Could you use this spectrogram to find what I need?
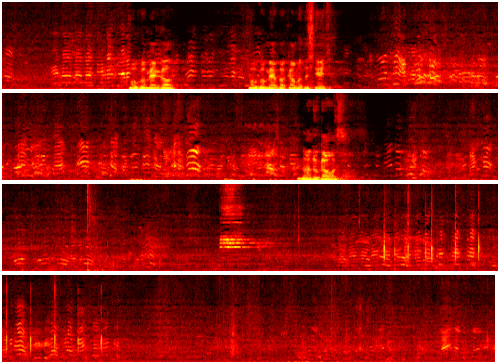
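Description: Young players and onlookers shout and call out across an open outdoor field.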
